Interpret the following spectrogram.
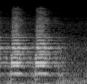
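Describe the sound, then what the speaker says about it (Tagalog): Horn of a Kymco Dollar 150i scooter, two quick, close, bright toots in rapid succession. "Tapos may busina na rin yan."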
